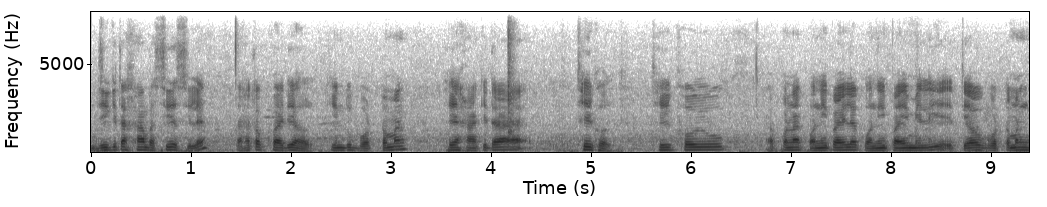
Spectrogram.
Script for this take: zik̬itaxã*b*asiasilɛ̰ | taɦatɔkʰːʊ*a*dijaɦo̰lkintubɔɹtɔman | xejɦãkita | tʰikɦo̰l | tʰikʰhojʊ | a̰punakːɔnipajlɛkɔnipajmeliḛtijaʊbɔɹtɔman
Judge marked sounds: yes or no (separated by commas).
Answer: yes, yes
